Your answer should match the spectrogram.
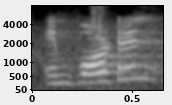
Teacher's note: امپور، POR پہ ہم سٹریس دیتے ہیں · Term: سٹریسڈ سلیبلز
